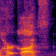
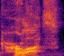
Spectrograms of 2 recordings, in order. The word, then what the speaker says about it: Herklots: more with Herklots, unless I want to say it like Herlots. Then you say it like everybody else. Yeah, well, I'm sure was calling him Herlots at the beginning. I finally had to correct him. I said, there's a K in there somewhere.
